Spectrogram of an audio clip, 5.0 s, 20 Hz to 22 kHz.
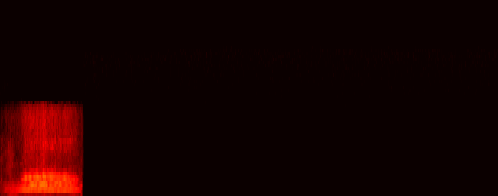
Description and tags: Siamese cat meow 3
animals, cat, meow, siamese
